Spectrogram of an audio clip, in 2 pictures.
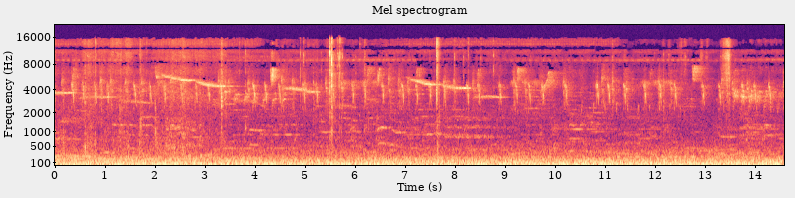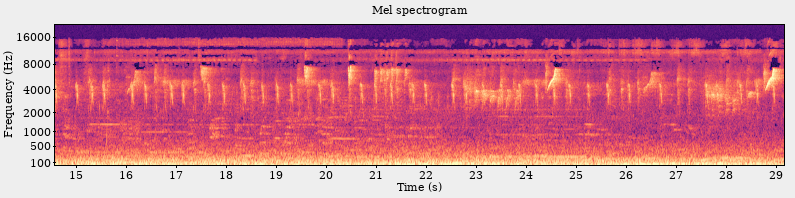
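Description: Outdoor ambience of several birds calling, with repeated short falling whistles and quick chirps, over a steady low rumble.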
